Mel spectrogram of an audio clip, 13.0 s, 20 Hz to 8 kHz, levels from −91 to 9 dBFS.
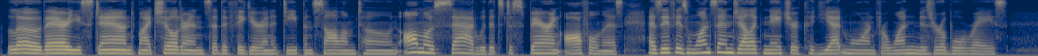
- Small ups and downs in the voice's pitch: Yes, narrow, 2.2 semitones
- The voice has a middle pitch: Yes, medium, 175 Hz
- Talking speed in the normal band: Yes, average, 155 wpm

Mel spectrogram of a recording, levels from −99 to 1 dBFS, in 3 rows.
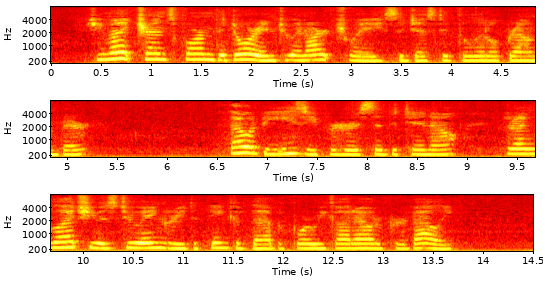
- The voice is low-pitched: No, high, 240 Hz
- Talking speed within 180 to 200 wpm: No, average, 170 wpm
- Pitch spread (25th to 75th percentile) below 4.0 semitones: Yes, narrow, 2.5 semitones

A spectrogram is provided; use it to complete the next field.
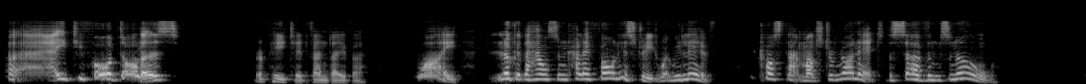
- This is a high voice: Yes, high, 230 Hz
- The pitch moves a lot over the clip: No, average, 3.6 semitones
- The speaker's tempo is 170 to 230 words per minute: No, average, 155 wpm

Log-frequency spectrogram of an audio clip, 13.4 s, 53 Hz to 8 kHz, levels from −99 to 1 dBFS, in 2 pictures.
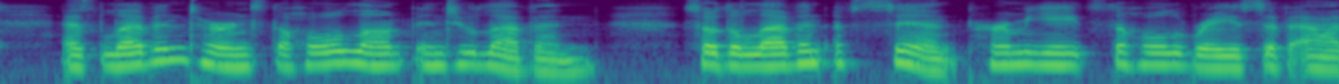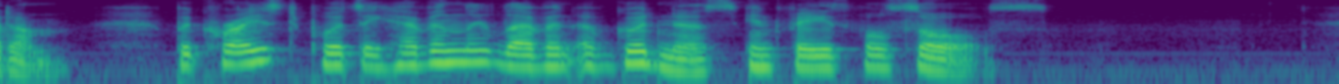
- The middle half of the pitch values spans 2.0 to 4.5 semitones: Yes, average, 3.0 semitones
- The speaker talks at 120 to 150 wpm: Yes, average, 140 wpm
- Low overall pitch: No, medium, 160 Hz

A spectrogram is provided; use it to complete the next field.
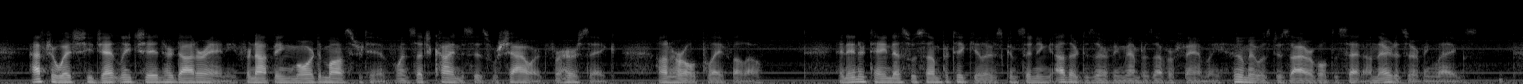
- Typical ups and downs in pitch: Yes, average, 3.4 semitones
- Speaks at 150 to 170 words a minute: No, average, 190 wpm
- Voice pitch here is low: Yes, very low, 90 Hz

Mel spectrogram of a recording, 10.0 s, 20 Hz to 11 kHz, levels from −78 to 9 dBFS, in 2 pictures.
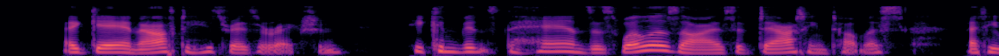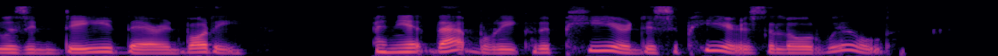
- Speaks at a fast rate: Yes, fast, 210 wpm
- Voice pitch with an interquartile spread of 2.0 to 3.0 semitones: No, average, 4.1 semitones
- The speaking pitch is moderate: Yes, medium, 180 Hz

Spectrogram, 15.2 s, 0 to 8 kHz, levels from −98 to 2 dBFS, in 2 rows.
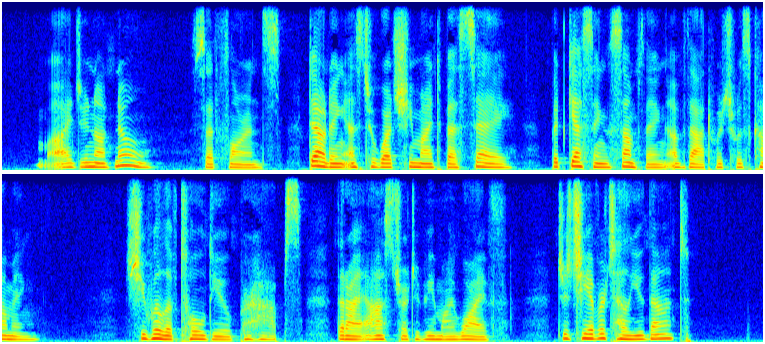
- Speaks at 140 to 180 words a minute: Yes, average, 165 wpm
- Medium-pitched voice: Yes, medium, 165 Hz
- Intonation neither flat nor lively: Yes, average, 3.1 semitones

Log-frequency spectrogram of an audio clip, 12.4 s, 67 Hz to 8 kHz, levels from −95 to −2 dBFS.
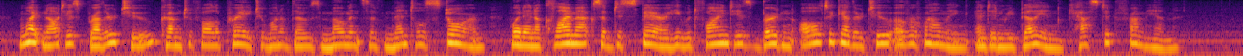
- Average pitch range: Yes, average, 3.5 semitones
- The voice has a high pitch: No, medium, 175 Hz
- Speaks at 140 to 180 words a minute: No, average, 190 wpm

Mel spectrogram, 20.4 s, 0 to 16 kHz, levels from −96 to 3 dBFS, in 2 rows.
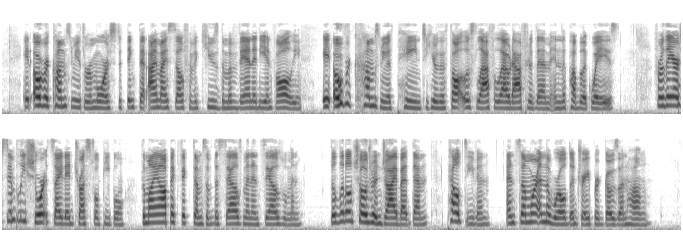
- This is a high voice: Yes, high, 215 Hz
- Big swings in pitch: No, average, 3.7 semitones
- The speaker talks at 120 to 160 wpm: No, average, 195 wpm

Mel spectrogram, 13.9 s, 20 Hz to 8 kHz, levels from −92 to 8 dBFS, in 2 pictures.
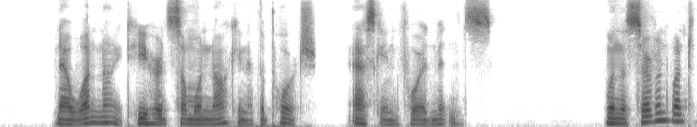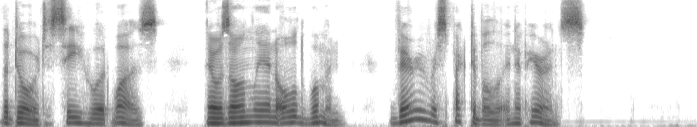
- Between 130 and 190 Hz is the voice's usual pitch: No, low, 115 Hz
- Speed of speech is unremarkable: Yes, average, 155 wpm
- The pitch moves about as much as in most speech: Yes, average, 4.5 semitones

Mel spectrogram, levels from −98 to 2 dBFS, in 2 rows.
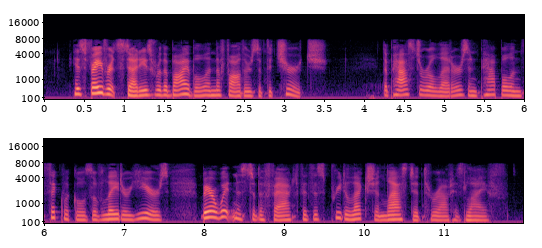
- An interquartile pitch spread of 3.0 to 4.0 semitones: Yes, average, 3.4 semitones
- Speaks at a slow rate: No, average, 165 wpm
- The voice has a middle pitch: Yes, medium, 175 Hz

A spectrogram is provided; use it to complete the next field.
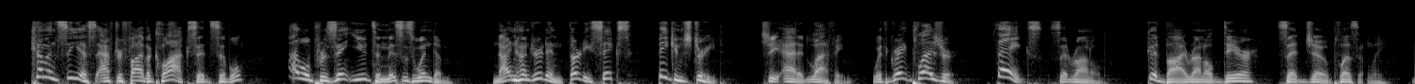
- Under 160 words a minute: No, average, 165 wpm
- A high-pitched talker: No, medium, 140 Hz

